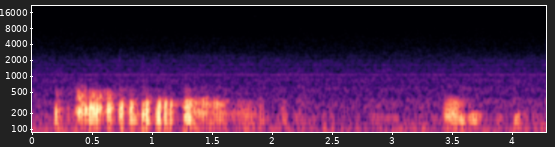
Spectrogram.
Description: After consuming three particularly distasteful slices of pizza, the effect was not pleasant. We put our little *Zoom H1n Recorder to the test by placing it against the stomach of a volunteer (me) and captured this AUTHENTIC audio for your listening and or editing pleasure.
